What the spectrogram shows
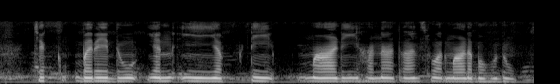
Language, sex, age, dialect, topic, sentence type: Kannada, male, 31-35, Coastal/Dakshin, banking, question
